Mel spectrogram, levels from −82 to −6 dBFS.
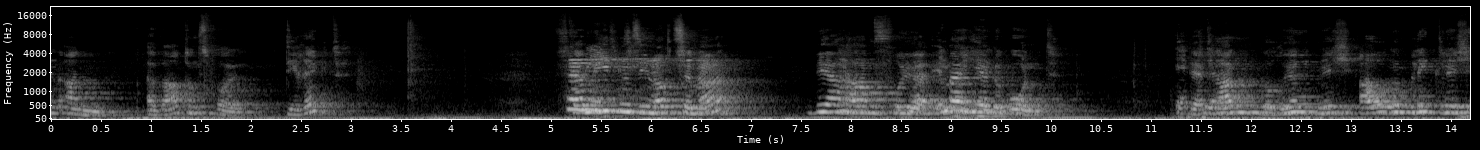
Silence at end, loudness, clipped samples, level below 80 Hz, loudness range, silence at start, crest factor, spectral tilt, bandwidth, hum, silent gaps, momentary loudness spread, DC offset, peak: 0 s; -35 LUFS; under 0.1%; -50 dBFS; 11 LU; 0 s; 18 dB; -5 dB/octave; 16.5 kHz; none; none; 24 LU; under 0.1%; -16 dBFS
